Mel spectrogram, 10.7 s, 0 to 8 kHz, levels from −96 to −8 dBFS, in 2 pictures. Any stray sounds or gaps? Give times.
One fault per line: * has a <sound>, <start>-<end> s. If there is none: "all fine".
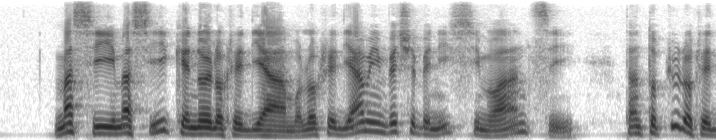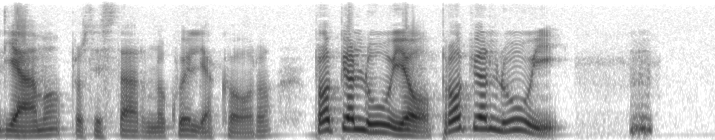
* has a laugh, 10.1-10.3 s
